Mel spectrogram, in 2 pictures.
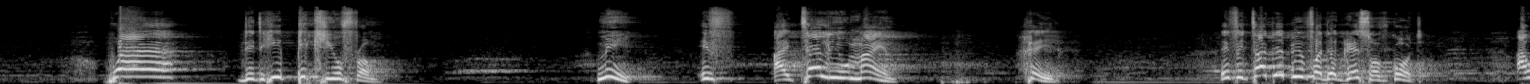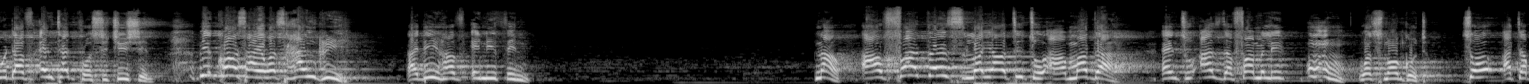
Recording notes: Sermon preached at CBC Adabraka Campus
